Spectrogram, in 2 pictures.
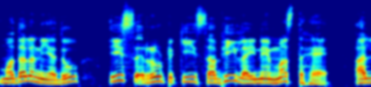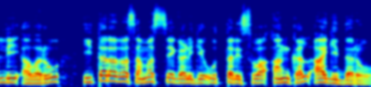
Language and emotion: Kannada, neutral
